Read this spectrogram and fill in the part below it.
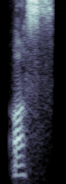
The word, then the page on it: OS: Indian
